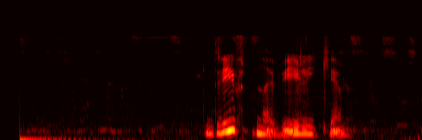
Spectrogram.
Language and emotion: Russian, sad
